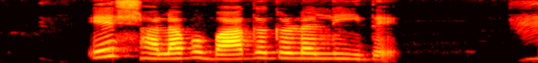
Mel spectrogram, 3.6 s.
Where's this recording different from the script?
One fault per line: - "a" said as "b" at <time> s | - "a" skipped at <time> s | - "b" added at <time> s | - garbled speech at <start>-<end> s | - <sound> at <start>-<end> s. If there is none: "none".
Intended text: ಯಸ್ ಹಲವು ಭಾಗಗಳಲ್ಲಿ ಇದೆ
none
